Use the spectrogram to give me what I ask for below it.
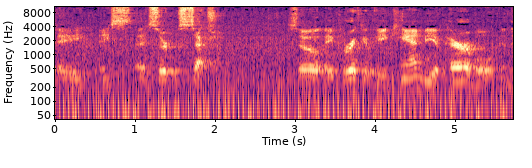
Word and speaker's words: pericope: It's not pericope or even periscope. It's pericope, is how you pronounce the term.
